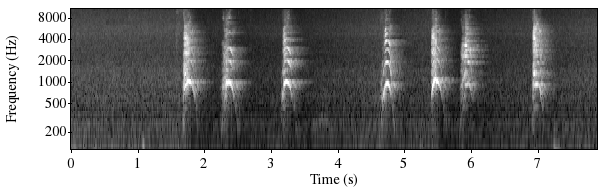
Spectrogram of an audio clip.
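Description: Shih Tzu puppy barking at a vacuum cleaner that is not running: seven short, high-pitched barks at uneven intervals, the first about two seconds in.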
